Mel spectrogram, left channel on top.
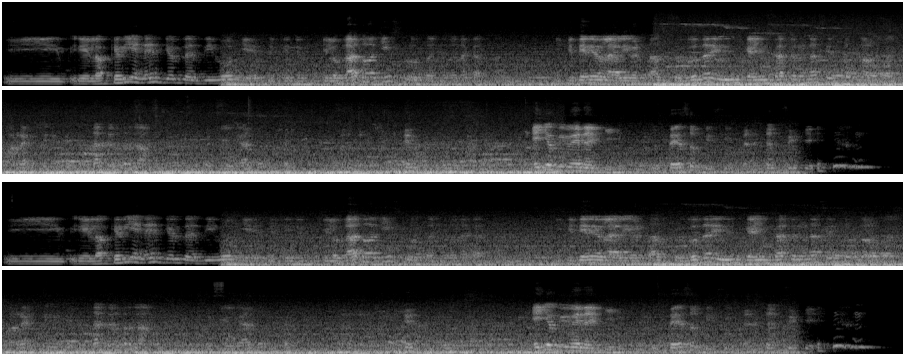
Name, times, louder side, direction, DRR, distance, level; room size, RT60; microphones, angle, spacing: voice 1, 0.0-5.1 5.5-10.5 11.0-11.9 12.4-12.5 13.0-13.1 13.4-13.5 14.3-15.2 15.5-17.2, left 1 dB, 25° left, 1 dB, 1.5 m, -33 dB
sound 1, 2.2-17.0, equal, 10° right, 1.7 m, -32 dB
sound 2, 6.5-14.7, left 4 dB, 80° left, 0.5 m, -27 dB
voice 2, 11.0-11.7 12.6-13.9 17.1-17.7, right 2 dB, 65° right, 7 dB, 1.5 m, -44 dB
8.6 x 7.7 x 3.6 m, 0.37 s
head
